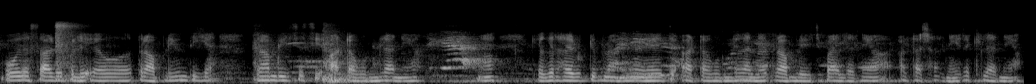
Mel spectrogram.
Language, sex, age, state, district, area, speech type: Dogri, female, 30-45, Jammu and Kashmir, Samba, urban, spontaneous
